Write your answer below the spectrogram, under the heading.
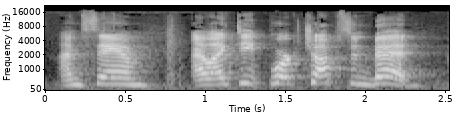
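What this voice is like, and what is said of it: Imitates another person's voice. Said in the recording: “my imitation of you ... That's exactly how I'd say that.”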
